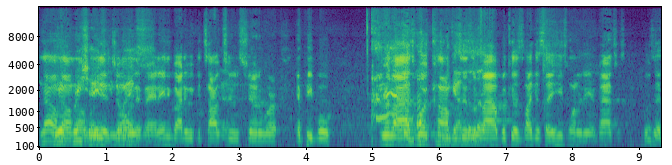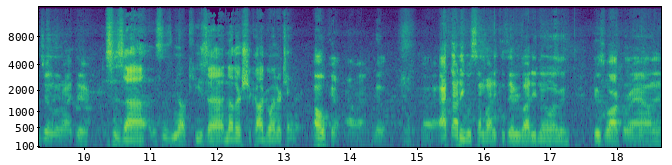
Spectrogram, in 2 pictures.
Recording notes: Live at Marquee Show 2023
